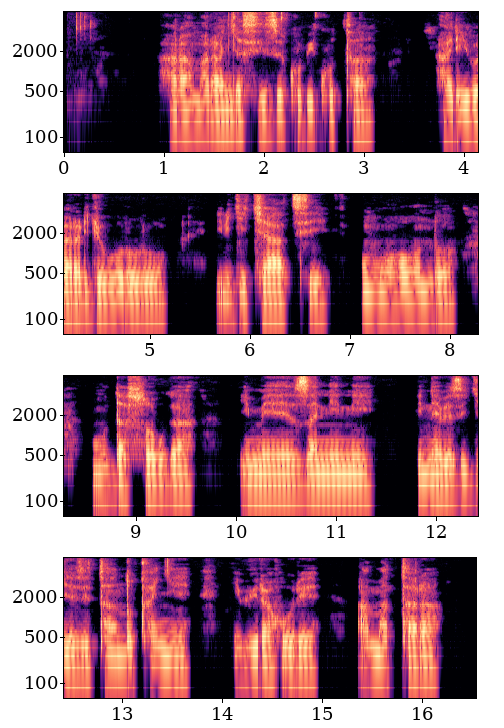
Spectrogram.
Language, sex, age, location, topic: Kinyarwanda, male, 18-24, Kigali, health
